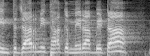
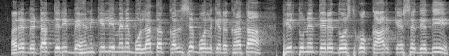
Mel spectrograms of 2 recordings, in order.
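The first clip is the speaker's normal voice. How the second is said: plain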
